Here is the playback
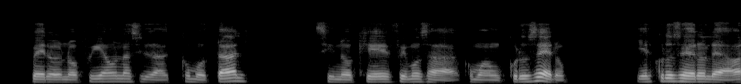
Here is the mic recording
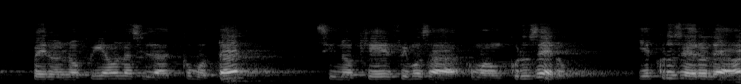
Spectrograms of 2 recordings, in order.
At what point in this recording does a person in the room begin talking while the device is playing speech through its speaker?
none

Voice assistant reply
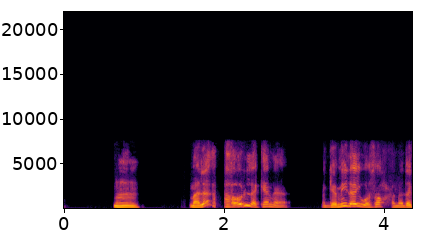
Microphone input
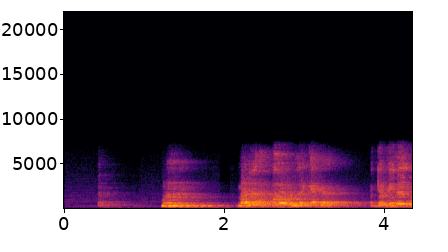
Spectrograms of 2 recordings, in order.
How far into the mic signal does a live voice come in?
none

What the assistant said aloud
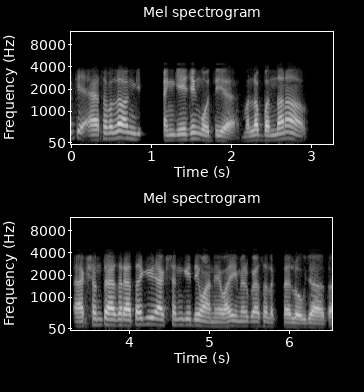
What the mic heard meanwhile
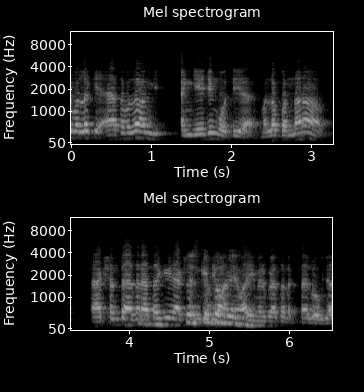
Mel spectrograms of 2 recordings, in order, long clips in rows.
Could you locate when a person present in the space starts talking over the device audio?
4.1 s

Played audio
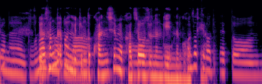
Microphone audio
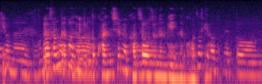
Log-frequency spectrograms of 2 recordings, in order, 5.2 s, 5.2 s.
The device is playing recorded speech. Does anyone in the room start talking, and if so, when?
none

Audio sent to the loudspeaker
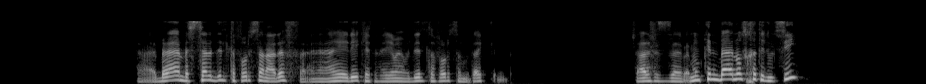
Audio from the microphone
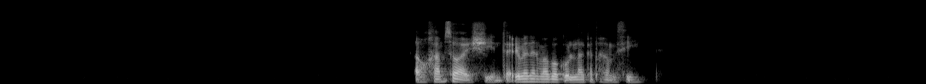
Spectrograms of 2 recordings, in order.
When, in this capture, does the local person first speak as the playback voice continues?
4.2 s

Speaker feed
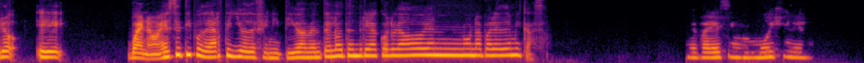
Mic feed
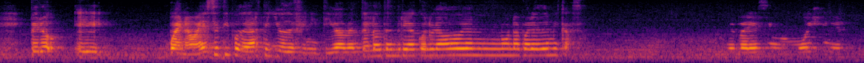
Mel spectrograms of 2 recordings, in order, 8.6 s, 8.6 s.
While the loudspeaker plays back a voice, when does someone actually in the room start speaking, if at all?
none

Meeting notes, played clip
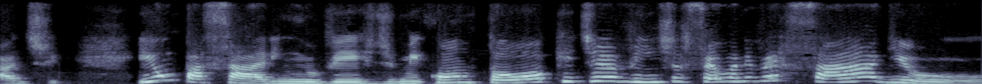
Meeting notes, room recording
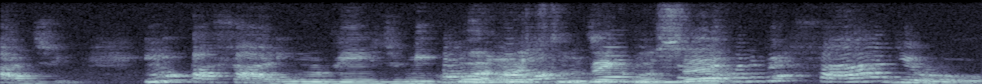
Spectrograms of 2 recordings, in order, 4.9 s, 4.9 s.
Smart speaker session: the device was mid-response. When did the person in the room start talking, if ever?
2.2 s

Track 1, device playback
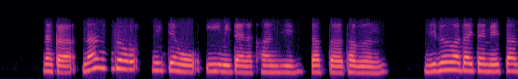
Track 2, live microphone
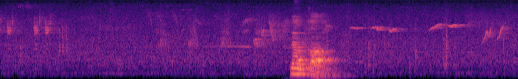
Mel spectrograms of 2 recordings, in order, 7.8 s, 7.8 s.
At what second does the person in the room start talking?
4.3 s

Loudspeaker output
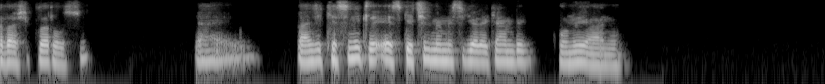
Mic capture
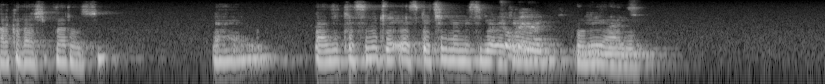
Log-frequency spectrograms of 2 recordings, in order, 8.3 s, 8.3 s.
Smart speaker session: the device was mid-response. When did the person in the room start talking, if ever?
4.8 s

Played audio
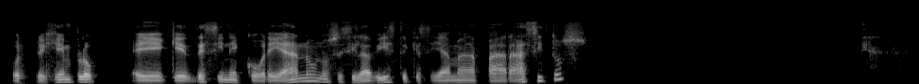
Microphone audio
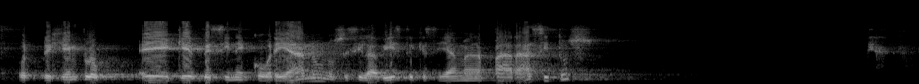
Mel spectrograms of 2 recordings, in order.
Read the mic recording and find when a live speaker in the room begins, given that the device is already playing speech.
none

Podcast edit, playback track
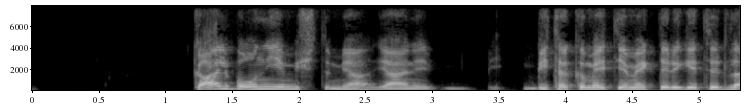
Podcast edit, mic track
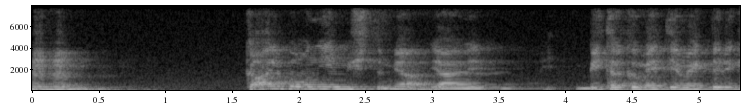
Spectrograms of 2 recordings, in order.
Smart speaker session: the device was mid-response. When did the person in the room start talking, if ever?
none

